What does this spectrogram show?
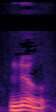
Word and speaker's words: nul: Nul. The sound in this word is quite short because it does not stand at the end of a word or syllable.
